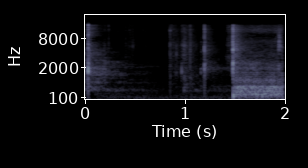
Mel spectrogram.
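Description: A handheld gas torch clicking a few times, then lighting about one and a half seconds in and burning with a steady hiss, played over freshly poured resin to pop surface bubbles.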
